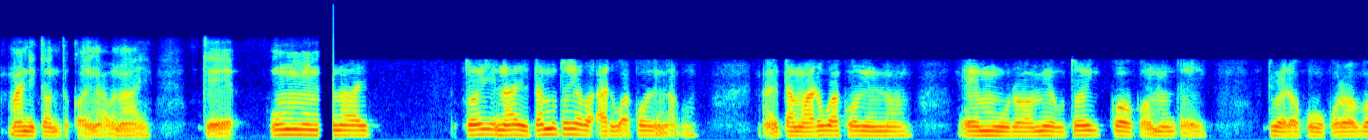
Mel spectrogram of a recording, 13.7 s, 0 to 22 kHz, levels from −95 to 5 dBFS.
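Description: At 3.17 s a handover gap opens: the call is passed from one network link to another, and no speech frames arrive while the switch completes. The speech dies away almost at once and stays silent for 160 ms, until 3.33 s, when the new link begins carrying audio. Whatever was said in that interval is simply missing.

From 3.33 s to the end, the call suffers a fallback to narrowband. After the handover the connection drops from HD Voice to an older narrowband codec, and everything above 4 kHz disappears. Before the gap, the wideband coding is clear with only light codec damage, consistent with AMR-WB at 12.65 kbit/s. Afterwards the speech becomes duller, boxier and rougher, a coarseness that fits AMR-NB at 7.4 kbit/s.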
